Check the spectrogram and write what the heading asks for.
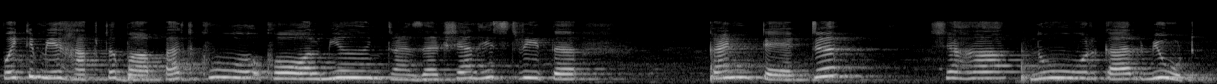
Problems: none marked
